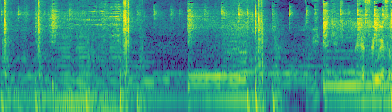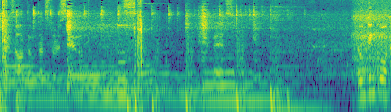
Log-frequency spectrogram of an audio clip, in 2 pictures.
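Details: Range Rover Evoque, front left door mid-bass speaker playing music: bass notes buzz and rattle as the blown speaker distorts. It was replaced with a same-standard mid-bass to keep the car original.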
